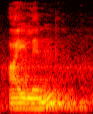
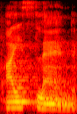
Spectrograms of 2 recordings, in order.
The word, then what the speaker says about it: island: of letters like yes s as silent in i i s l e i island etc okay i island okay where s is silent you can't pronounce it as iceland it should be island okay next we have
